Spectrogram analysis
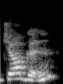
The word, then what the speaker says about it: joggen: straight away, joggen, yeah, we kept the English pronunciation of the letter J, but we have Germanized it and got rid of the ing and put the German en, just like German verbs always are.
